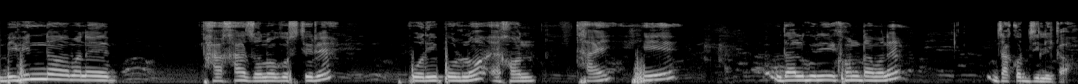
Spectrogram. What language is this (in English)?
Assamese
